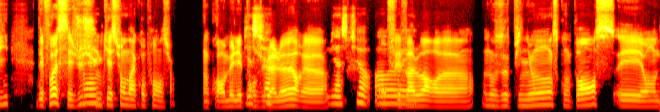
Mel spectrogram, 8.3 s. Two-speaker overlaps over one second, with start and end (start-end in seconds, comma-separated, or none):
none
